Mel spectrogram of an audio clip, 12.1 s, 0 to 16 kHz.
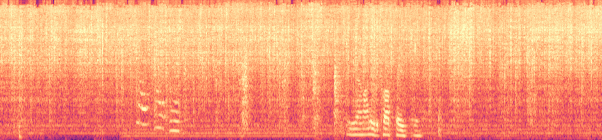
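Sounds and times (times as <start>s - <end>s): steady hiss: 0.0s - 12.0s
faint voice: 2.7s - 3.7s.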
